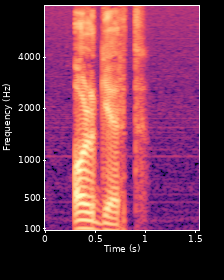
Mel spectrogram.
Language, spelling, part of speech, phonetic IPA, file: Polish, Olgierd, proper noun, [ˈɔlʲɟɛrt], Pl-Olgierd.ogg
